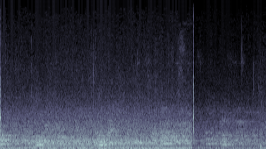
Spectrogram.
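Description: Dog barking over steady background voices and noise, echoing in a large indoor hall. The overall noise drops away about three seconds in.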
